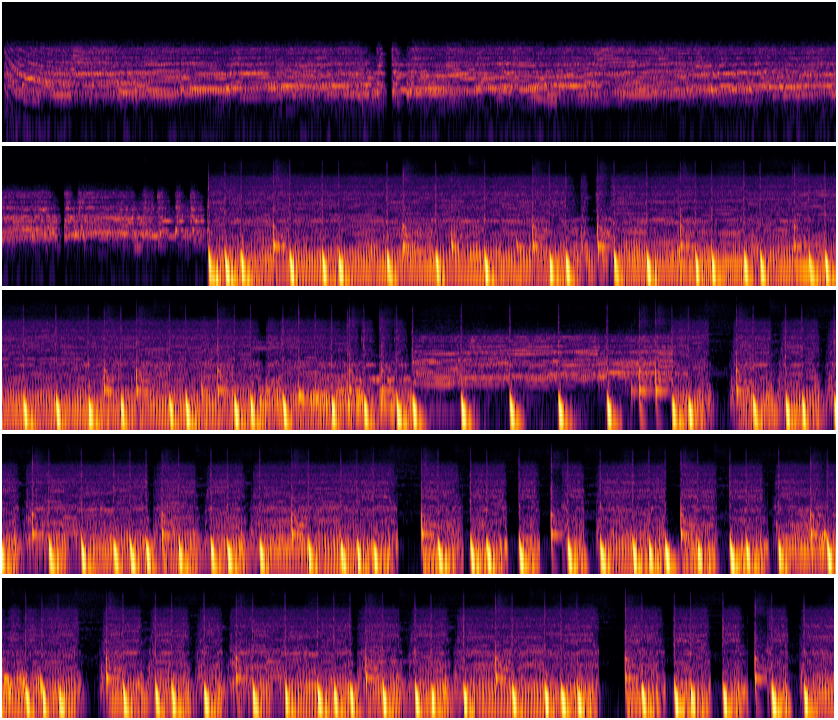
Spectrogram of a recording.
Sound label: Modern Metal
